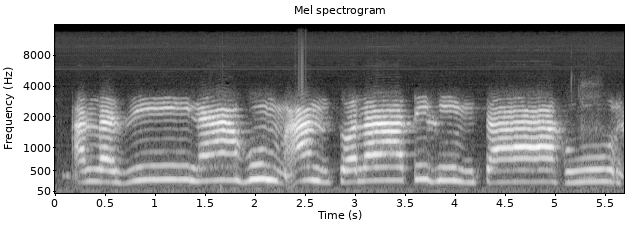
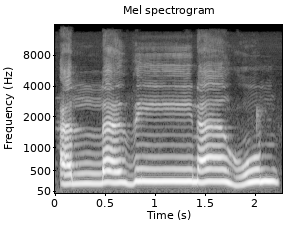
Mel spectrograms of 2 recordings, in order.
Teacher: আল্লাযীনাতে টান নেই এখানে হরকতের উচ্চারণ তাড়াতাড়ি পড়তে হয় এখানে টেনেছেন আর হুম আং এখানে কিন্তু একটা গুন্না আছে সেই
